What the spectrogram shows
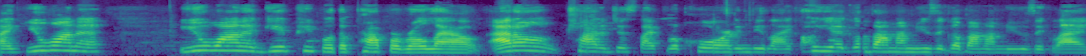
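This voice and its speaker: In an American accent, the voice has a bright, sharp tone and ordinary pitch variation. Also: woman. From Jacksonville, Florida. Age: 20s. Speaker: R&B singer and entrepreneur. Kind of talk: podcast interview. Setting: live video podcast.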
